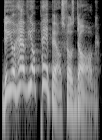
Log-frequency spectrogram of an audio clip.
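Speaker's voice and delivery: put-on French accent. Official questioning kid with dog, French accent. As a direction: play a French official demanding papers. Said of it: "I did a French accent there".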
